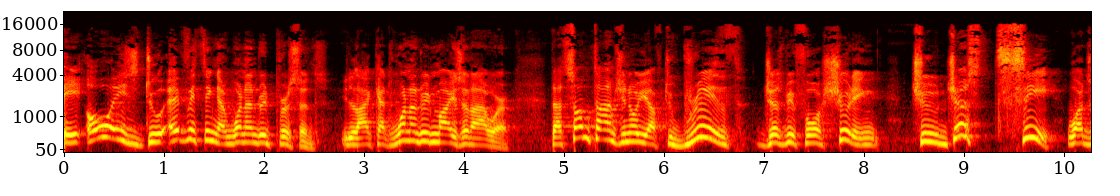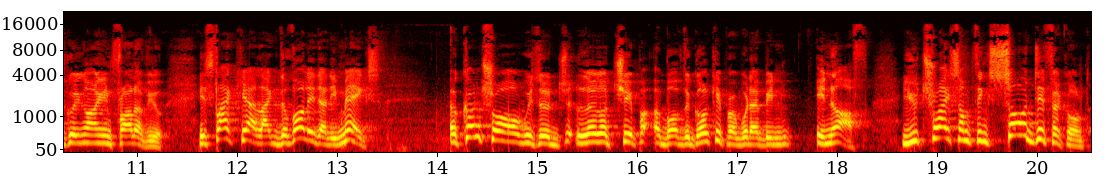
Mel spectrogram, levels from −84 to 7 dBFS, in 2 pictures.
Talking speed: 175 wpm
